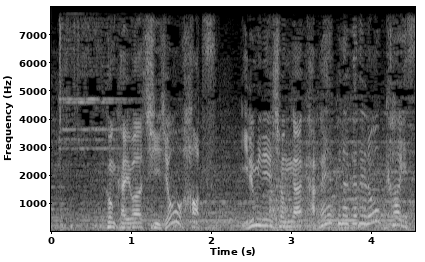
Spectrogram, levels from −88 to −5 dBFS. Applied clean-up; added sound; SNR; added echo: none; Thunder; 14 dB; none.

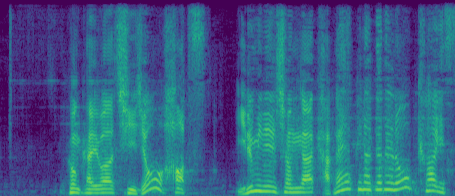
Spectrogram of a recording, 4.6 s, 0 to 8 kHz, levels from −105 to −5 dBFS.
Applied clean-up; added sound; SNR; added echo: neural separator model SepFormer DNS4.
